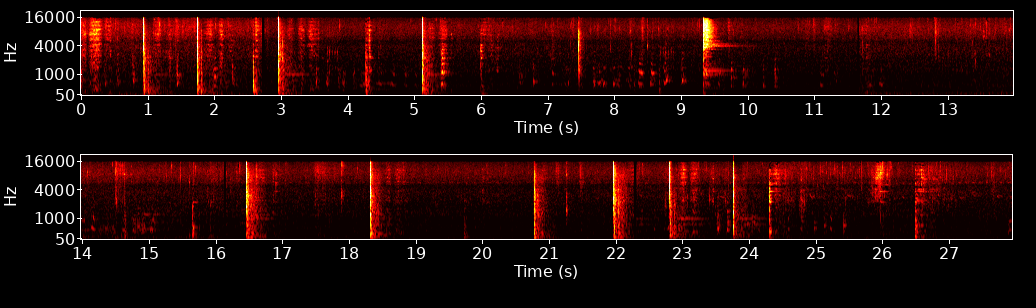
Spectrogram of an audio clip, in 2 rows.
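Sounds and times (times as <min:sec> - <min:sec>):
hens clucking: 0:00.0 - 0:02.6, 0:03.3 - 0:12.3, 0:13.3 - 0:16.2, 0:22.3 - 0:25.8
cleaver chopping on wooden block: 0:00.9 - 0:03.6, 0:05.1 - 0:05.4, 0:16.4 - 0:16.8, 0:18.3 - 0:18.7, 0:20.8 - 0:21.1, 0:22.0 - 0:24.5.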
